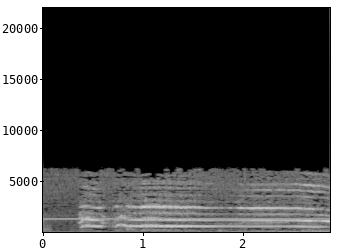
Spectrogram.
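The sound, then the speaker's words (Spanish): A fighting rooster named Alacrán crows once in a long, drawn-out call that starts abruptly and holds steady and loud, with a faint low rumble of background noise and no talking. “Me moliste los chiles para los gallos, niña. El alacrán está cantando mucho, tiene hambre.”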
